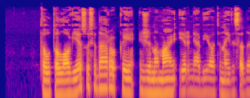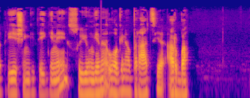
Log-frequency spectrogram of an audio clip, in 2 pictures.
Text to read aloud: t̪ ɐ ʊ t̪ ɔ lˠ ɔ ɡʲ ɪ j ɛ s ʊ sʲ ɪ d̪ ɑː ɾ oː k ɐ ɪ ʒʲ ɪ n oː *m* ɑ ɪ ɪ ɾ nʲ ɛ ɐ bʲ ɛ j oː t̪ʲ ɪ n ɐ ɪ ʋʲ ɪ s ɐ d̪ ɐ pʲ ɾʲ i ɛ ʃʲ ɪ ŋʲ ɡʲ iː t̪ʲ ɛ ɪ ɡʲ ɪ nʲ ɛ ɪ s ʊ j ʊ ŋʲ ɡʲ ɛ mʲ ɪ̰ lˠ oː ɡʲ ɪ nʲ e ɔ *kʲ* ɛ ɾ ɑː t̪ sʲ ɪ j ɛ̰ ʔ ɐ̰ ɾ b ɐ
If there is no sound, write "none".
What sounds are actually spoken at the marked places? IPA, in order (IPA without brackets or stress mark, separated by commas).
m, pʲ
